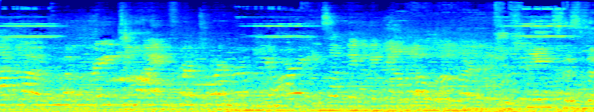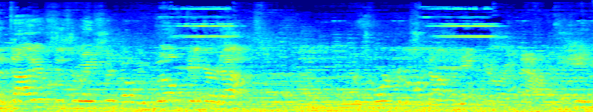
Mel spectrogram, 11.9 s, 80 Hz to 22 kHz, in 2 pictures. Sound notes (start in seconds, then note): 10.1 alarm continues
